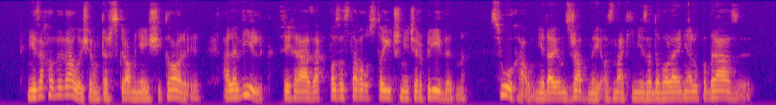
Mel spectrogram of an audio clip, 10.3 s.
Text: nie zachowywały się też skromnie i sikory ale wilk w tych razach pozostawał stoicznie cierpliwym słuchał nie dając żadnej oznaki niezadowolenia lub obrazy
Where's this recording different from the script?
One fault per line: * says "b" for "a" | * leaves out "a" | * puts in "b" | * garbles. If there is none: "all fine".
all fine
